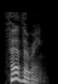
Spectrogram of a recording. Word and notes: feathering: British English

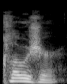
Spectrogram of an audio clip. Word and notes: closure: American English

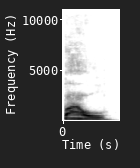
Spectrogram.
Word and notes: bowel: British English

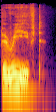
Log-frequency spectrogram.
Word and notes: bereaved: British English

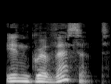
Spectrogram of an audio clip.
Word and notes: ingravescent: British English

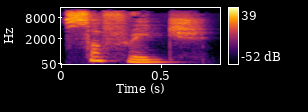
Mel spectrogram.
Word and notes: suffrage: British English

